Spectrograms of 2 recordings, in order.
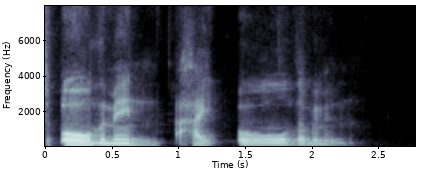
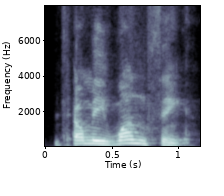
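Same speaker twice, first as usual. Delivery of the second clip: louder, higher demanding repeat; loud challenge; 8 semitones higher, 5 dB louder than usual. Real, not acted. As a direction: demand it, pushing harder.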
